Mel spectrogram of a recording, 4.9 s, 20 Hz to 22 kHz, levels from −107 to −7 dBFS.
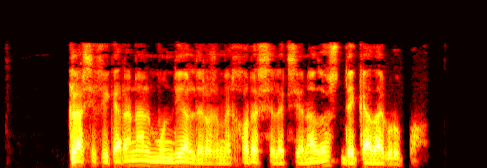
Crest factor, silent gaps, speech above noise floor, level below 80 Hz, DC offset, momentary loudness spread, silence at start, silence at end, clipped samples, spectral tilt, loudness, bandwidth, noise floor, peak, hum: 20 dB; 4.03-4.09 s; over 70 dB; -64 dBFS; under 0.1%; 10 LU; 0.7 s; 0.65 s; under 0.1%; -5 dB/octave; -21 LUFS; 8 kHz; under -90 dBFS; -2 dBFS; none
